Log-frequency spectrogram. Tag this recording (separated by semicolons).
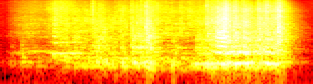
dragging; wood; chair; furniture; squeaky; floor; tiled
